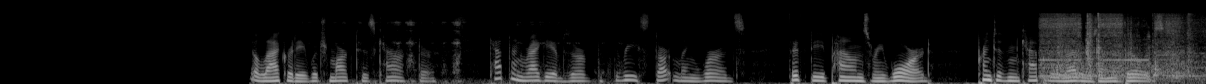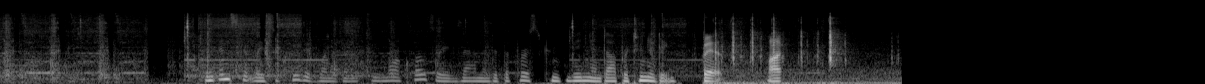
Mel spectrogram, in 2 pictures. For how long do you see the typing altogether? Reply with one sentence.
You can hear the typing for 2 seconds altogether.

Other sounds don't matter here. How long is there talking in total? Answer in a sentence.
The talking can be heard for 15 seconds in total.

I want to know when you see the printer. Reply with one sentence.
You can hear the printer from 10.3 to 20.4 s.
